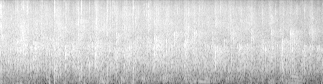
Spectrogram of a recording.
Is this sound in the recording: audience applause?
yes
